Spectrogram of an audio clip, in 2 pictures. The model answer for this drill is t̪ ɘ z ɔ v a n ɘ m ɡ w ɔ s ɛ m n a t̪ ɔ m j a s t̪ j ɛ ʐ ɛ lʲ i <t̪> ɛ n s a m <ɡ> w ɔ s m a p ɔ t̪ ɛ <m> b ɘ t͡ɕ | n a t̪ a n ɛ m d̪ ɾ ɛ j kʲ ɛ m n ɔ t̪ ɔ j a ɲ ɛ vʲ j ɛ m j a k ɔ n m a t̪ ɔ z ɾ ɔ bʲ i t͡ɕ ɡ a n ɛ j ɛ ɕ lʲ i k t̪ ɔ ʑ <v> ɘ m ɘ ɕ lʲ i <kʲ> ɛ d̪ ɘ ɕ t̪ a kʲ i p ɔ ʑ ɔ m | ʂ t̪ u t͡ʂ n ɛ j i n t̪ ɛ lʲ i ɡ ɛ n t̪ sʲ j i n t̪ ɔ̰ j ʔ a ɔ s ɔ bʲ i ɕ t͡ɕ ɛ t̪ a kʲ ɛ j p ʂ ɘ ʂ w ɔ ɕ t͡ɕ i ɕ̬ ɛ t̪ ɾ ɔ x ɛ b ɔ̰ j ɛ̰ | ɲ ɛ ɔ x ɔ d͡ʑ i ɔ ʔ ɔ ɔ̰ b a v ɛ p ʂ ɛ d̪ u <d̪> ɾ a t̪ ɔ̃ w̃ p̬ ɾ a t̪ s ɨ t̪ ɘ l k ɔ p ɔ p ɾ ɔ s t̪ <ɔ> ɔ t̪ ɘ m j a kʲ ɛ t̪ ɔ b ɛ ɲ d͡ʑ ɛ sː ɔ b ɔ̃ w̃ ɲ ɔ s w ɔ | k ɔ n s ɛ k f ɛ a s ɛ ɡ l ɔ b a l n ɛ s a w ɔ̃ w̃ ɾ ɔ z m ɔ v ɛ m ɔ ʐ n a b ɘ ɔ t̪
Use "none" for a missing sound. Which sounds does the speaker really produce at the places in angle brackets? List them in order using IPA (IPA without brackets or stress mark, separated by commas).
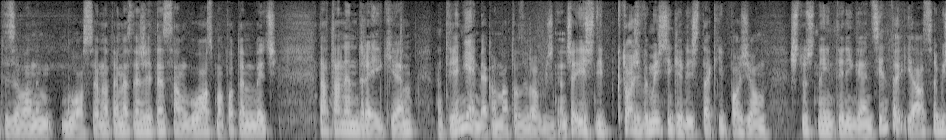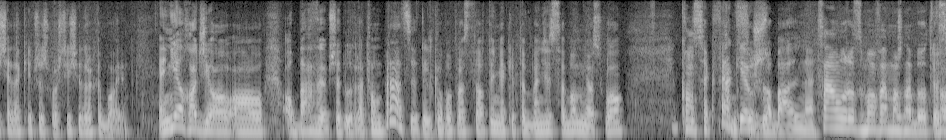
t̪, ɡ, m, v, kʲ, t̪, u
